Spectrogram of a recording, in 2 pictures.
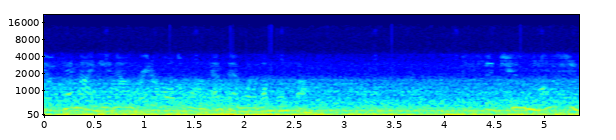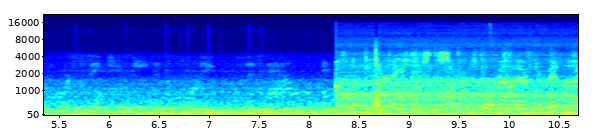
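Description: Steady road and engine rumble inside a car cabin, with a car radio's talk voices faint under it. About eight seconds in, the sound changes abruptly to a brighter, noisier road rumble.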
